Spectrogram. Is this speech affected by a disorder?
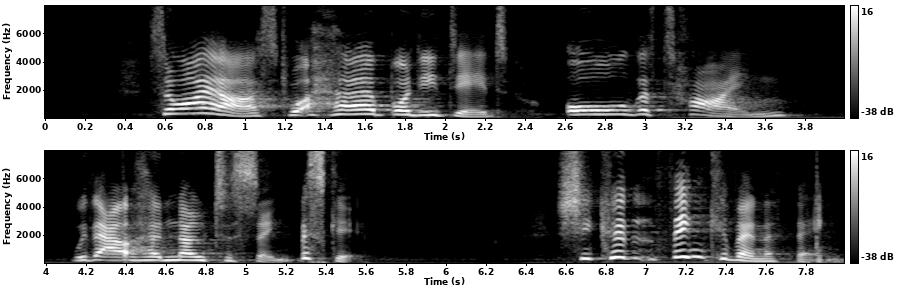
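Yes: Tourette syndrome; tics since childhood, diagnosed in 20s, uncontrollable noises and movements, obscene tics, uses wheelchair; tics intensify several times daily into seizure-like ticking fits, support worker helps, Liz takes over; hedgehog, cats, obscene tics like fuck a sheep, episodes of lost speech control.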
